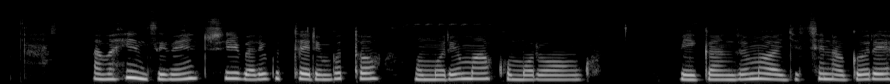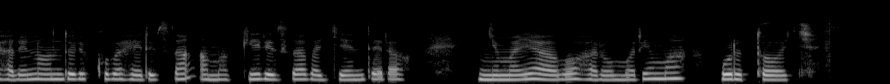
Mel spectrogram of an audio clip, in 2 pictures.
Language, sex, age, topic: Kinyarwanda, female, 18-24, agriculture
